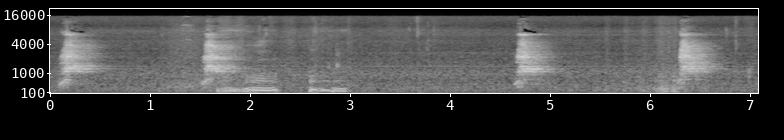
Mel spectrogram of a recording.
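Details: Dog barking while watching a puppy on an iPad screen; four sharp barks, with two lower, shorter woofs between the first pair, in a quiet room.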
